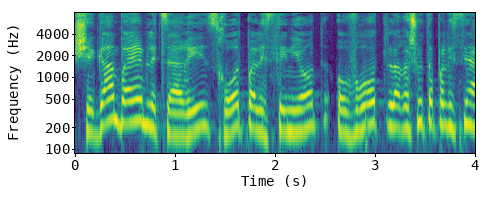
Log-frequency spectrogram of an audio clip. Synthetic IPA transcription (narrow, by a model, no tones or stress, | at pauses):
ʃe̞ɡambae̞mle̞t͡saːʁisχuʁo̞t̚palest̪inio̞t̪ovʁo̞tleʁaʃut̪hapalest̪ina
